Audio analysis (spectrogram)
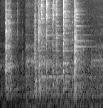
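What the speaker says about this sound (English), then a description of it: "Go ahead and pull our axle out." A front axle is slid out of the wheel of a Harley-Davidson Softail, with close metallic scraping, clicks and rattles in quick uneven bursts.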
